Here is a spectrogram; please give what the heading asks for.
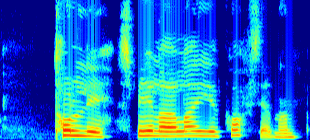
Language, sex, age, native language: Icelandic, male, 14, Icelandic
